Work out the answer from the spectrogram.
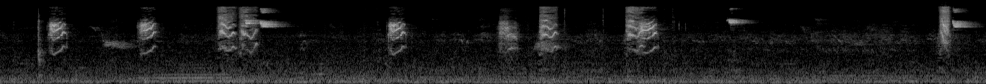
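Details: Female double-collared seedeater giving calls meant to excite males: clipped, very high chips, sometimes doubled, roughly once a second with gaps. A faint hum is in the background.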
